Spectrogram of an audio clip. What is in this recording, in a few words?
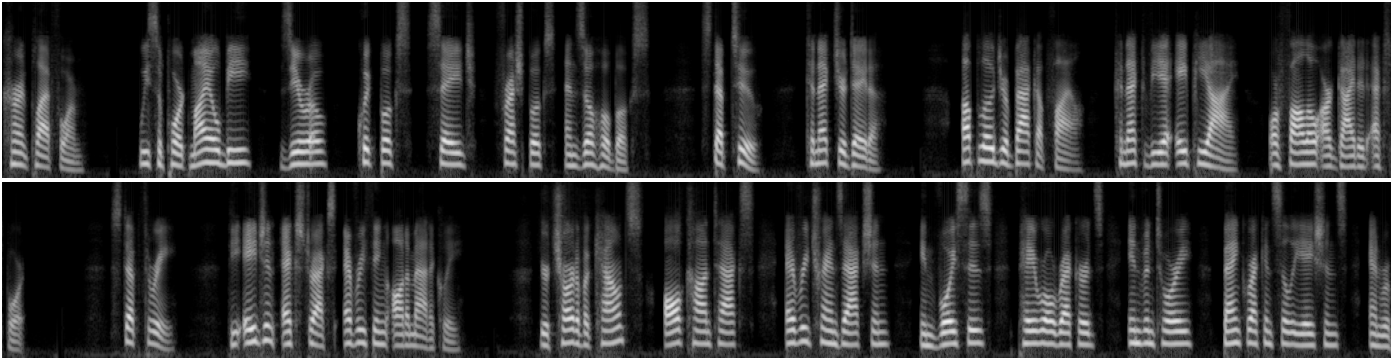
migration voiceover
